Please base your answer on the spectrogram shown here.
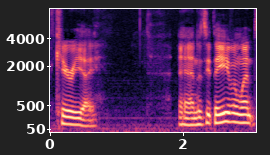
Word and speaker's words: Kyrie: mister released their single kyrie a i'm going to clear that up kyrie a right you look at that title and you're like kiri you figured it's called kiri right uh kyrie a and they even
